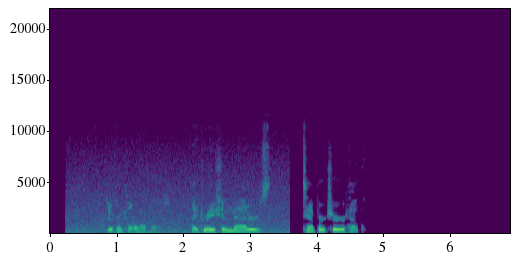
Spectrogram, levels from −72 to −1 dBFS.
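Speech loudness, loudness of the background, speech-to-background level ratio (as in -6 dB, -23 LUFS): -27.5 LUFS, -41.0 LUFS, 13.5 dB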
